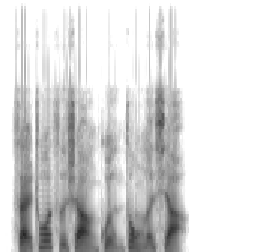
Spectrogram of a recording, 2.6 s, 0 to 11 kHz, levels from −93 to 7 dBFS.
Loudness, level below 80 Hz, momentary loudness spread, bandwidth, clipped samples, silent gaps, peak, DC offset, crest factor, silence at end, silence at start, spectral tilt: -21 LUFS; -62 dBFS; 8 LU; 11 kHz; under 0.1%; none; -2 dBFS; 0.4%; 22 dB; 0.75 s; 0.15 s; -3 dB/octave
